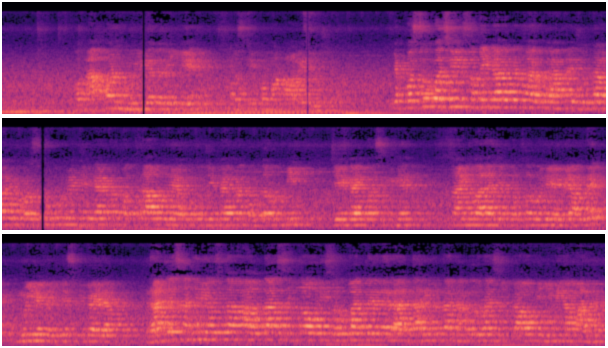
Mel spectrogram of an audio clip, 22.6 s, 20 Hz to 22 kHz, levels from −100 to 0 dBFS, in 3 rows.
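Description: Gaps at joins of encoded pieces occur at 1.75 s (36 ms), 3.81 s (26 ms) and 8.04 s (45 ms): separately encoded segments were spliced untrimmed, so encoder start delay and final-frame padding leave short holes, edge-smeared by the codec, before the sound resumes where it stopped.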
